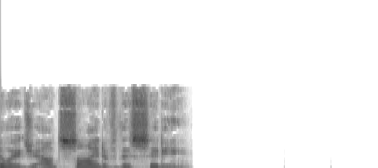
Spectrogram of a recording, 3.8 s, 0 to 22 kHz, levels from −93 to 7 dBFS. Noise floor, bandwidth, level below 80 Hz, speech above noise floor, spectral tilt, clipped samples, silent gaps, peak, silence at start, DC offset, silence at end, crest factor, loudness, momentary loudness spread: under -90 dBFS; 11 kHz; -52 dBFS; over 63 dB; -1.5 dB/octave; under 0.1%; none; -8 dBFS; 0 s; under 0.1%; 1.95 s; 22 dB; -24 LUFS; 12 LU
